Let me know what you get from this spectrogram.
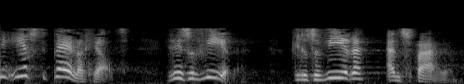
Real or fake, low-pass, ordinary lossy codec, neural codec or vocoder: real; 5.4 kHz; MP3, 24 kbps; none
